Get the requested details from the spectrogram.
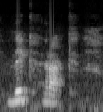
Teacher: We should also notice that when we pronounce or when we produce kaf, there is a slight gush of air or breath that is produced along with it, which we call it hams.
